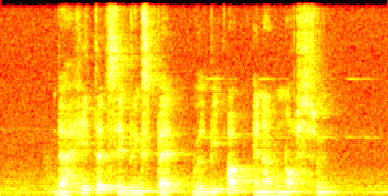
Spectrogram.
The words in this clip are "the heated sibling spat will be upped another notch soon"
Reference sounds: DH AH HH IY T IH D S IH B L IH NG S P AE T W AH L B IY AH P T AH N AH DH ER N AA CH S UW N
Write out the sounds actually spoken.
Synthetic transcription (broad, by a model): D AH HH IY T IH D S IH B L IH NG S P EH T W AH L B IY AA P AH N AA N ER N AA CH S UW N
